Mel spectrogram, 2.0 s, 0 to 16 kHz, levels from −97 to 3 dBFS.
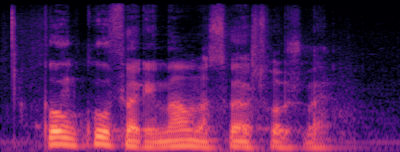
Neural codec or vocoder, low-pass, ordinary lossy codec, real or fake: codec, 32 kHz, 1.9 kbps, SNAC; 14.4 kHz; none; fake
